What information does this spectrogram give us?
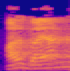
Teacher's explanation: අල් ගයන්න කියලා බලුවොත් ඇතුලේ පොඩි රැවදීමක්, එහෙම නැත්නම් නින්නාදයක් වෙනවා අල් ගයන්න කියද්දි.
